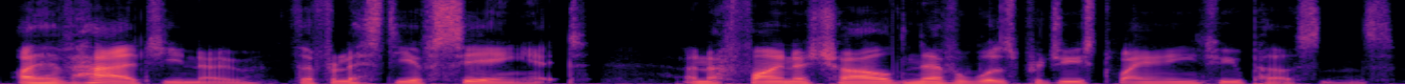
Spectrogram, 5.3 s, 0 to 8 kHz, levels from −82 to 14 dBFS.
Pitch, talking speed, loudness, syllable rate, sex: 130 Hz, 240 wpm, -22 LUFS, 6.4 syllables/s, male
